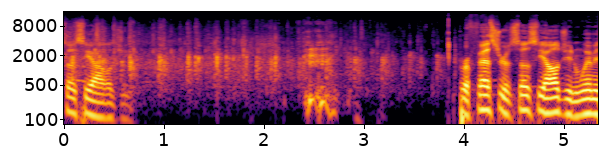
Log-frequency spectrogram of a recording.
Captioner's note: applause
